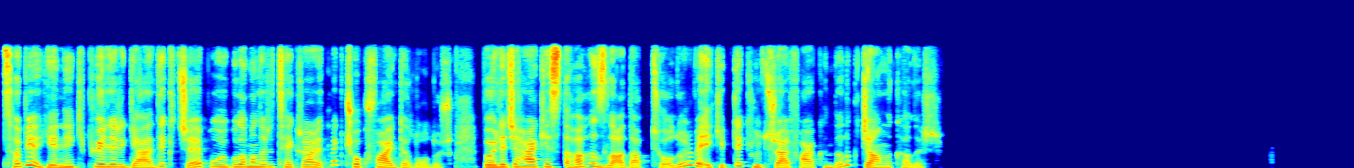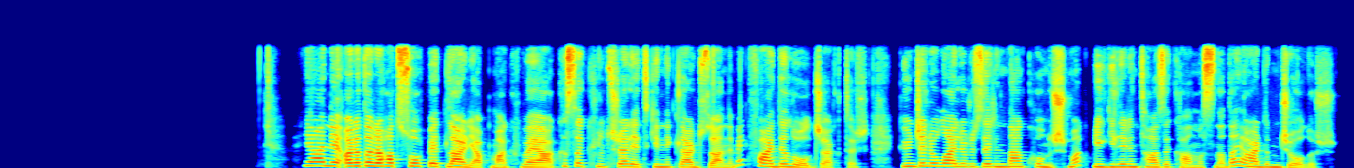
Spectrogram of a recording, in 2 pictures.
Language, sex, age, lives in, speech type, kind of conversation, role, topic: Turkish, female, 30-34, Germany, read, expert-assistant, expert, Kültürel farklılıkları anlamak için kitap mı, belgesel mi yoksa seyahat mi daha iyi öğretir?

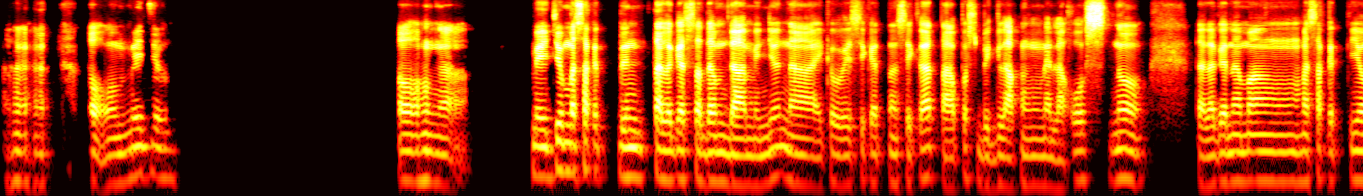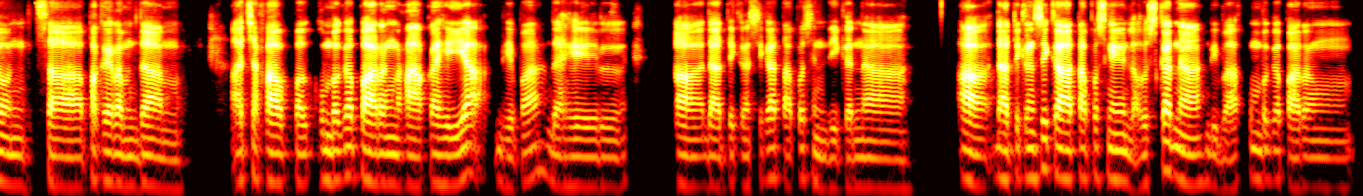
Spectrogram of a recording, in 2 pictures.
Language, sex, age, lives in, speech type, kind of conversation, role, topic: Filipino, male, 45-49, Philippines, conversation, unstructured, none, Mas pipiliin mo bang maging sikat na artista o matagumpay na negosyante?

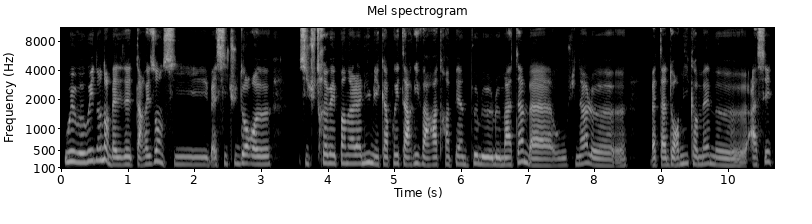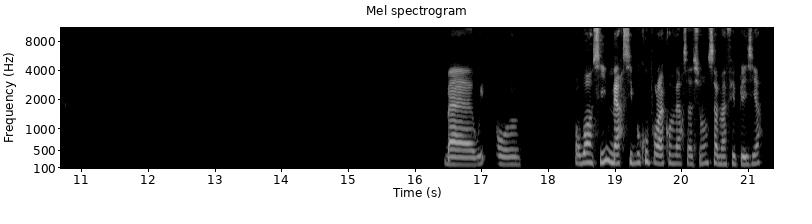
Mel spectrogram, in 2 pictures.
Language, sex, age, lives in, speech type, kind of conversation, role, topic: French, female, 25-29, France, conversation, podcast, host, Que fais-tu quand tu as du mal à t’endormir ?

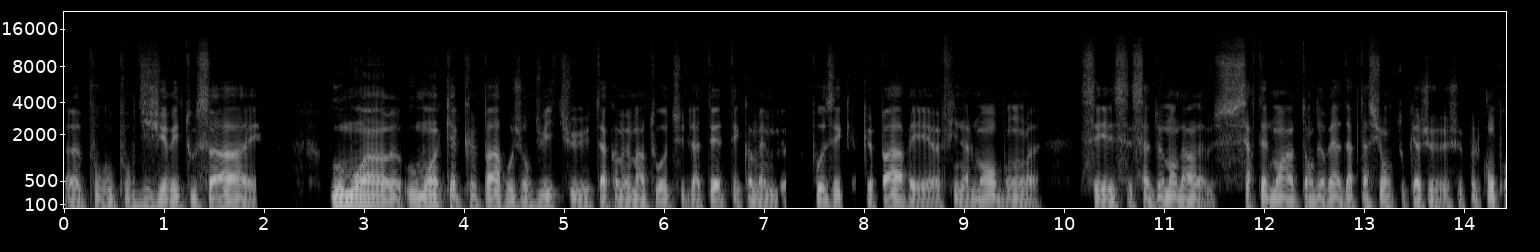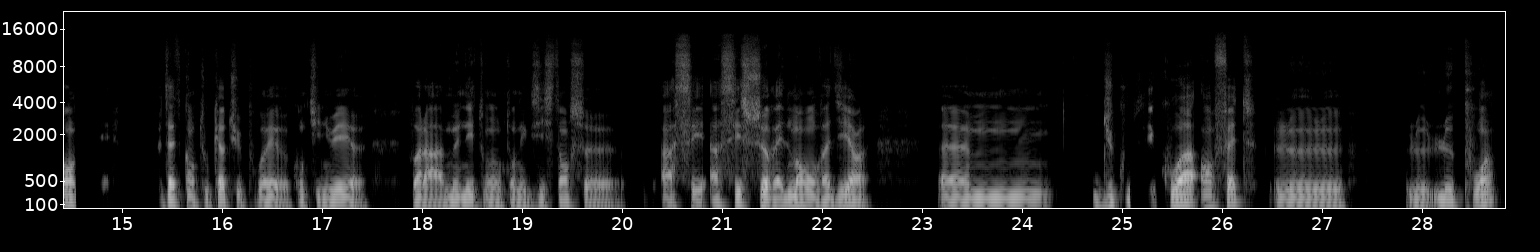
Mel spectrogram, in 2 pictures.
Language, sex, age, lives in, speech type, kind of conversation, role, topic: French, male, 40-44, France, conversation, advice, advisor, Comment rebondir après un changement imprévu dans ma vie ?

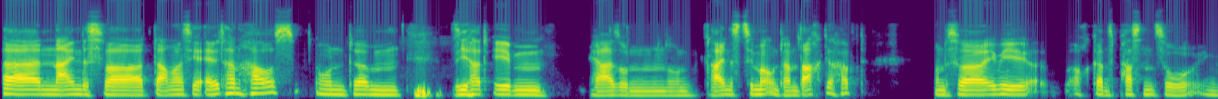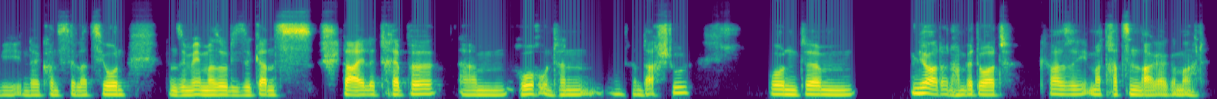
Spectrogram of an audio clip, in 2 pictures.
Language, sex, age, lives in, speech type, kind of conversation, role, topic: German, male, 30-34, Germany, conversation, podcast, guest, Wie sah ein typisch nostalgischer Fernsehabend mit Freunden bei dir aus?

